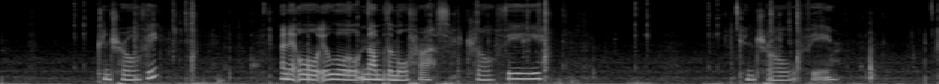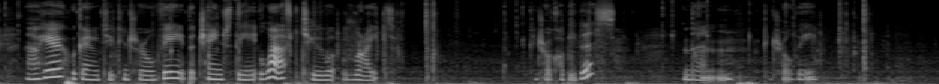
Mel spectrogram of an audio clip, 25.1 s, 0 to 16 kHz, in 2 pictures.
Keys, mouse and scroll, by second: 0.0 right click, 1.0 click, 3.4 scroll down 4, 4.1-4.8 scroll down 1, 4.8 right click, 5.7 click, 8.7 right click, 9.4 click, 12.8 right click, 13.6 click, 19.2 click, 20.3 ctrl+c, 22.0 right click, 23.0 click.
